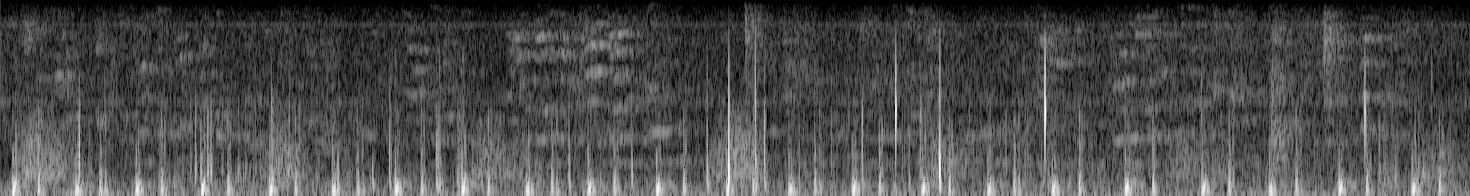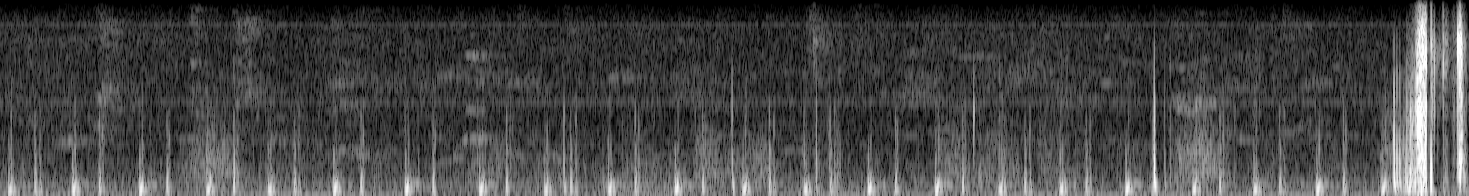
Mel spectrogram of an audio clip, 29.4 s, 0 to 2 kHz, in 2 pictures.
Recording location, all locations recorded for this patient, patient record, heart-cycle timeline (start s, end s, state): pulmonary valve (PV)
aortic valve (AV)+pulmonary valve (PV)+tricuspid valve (TV)+mitral valve (MV)
#Age: nan
#Sex: Male
#Height: 133.0 cm
#Weight: 35.2 kg
#Pregnancy status: False
#Murmur: Absent
#Murmur locations: nan
#Most audible location: nan
#Systolic murmur timing: nan
#Systolic murmur shape: nan
#Systolic murmur grading: nan
#Systolic murmur pitch: nan
#Systolic murmur quality: nan
#Diastolic murmur timing: nan
#Diastolic murmur shape: nan
#Diastolic murmur grading: nan
#Diastolic murmur pitch: nan
#Diastolic murmur quality: nan
#Outcome: Normal
#Campaign: 2014 screening campaign
0.00	0.10	unannotated
0.10	0.22	S1
0.22	0.36	systole
0.36	0.46	S2
0.46	0.74	diastole
0.74	0.86	S1
0.86	1.00	systole
1.00	1.10	S2
1.10	1.34	diastole
1.34	1.46	S1
1.46	1.60	systole
1.60	1.68	S2
1.68	2.00	diastole
2.00	2.12	S1
2.12	2.26	systole
2.26	2.36	S2
2.36	2.68	diastole
2.68	2.80	S1
2.80	2.94	systole
2.94	3.02	S2
3.02	3.30	diastole
3.30	3.42	S1
3.42	3.56	systole
3.56	3.66	S2
3.66	3.92	diastole
3.92	4.06	S1
4.06	4.20	systole
4.20	4.28	S2
4.28	4.60	diastole
4.60	4.72	S1
4.72	4.86	systole
4.86	4.96	S2
4.96	5.24	diastole
5.24	5.36	S1
5.36	5.50	systole
5.50	5.60	S2
5.60	5.86	diastole
5.86	5.98	S1
5.98	6.12	systole
6.12	6.22	S2
6.22	6.54	diastole
6.54	6.66	S1
6.66	6.82	systole
6.82	6.90	S2
6.90	7.24	diastole
7.24	7.36	S1
7.36	7.52	systole
7.52	7.62	S2
7.62	7.88	diastole
7.88	8.00	S1
8.00	8.12	systole
8.12	8.22	S2
8.22	8.50	diastole
8.50	8.64	S1
8.64	8.78	systole
8.78	8.86	S2
8.86	9.20	diastole
9.20	9.32	S1
9.32	9.46	systole
9.46	9.56	S2
9.56	9.86	diastole
9.86	9.98	S1
9.98	10.12	systole
10.12	10.22	S2
10.22	10.50	diastole
10.50	10.62	S1
10.62	10.78	systole
10.78	10.86	S2
10.86	11.24	diastole
11.24	11.36	S1
11.36	11.52	systole
11.52	11.60	S2
11.60	12.00	diastole
12.00	12.12	S1
12.12	12.26	systole
12.26	12.36	S2
12.36	12.68	diastole
12.68	12.80	S1
12.80	12.94	systole
12.94	13.04	S2
13.04	13.36	diastole
13.36	13.48	S1
13.48	13.64	systole
13.64	13.74	S2
13.74	14.10	diastole
14.10	14.22	S1
14.22	14.38	systole
14.38	14.48	S2
14.48	14.78	diastole
14.78	14.88	S1
14.88	15.04	systole
15.04	15.14	S2
15.14	15.40	diastole
15.40	15.52	S1
15.52	15.68	systole
15.68	15.78	S2
15.78	16.08	diastole
16.08	16.20	S1
16.20	16.34	systole
16.34	16.44	S2
16.44	16.74	diastole
16.74	16.88	S1
16.88	17.02	systole
17.02	17.10	S2
17.10	17.36	diastole
17.36	17.48	S1
17.48	17.62	systole
17.62	17.72	S2
17.72	18.02	diastole
18.02	18.14	S1
18.14	18.28	systole
18.28	18.38	S2
18.38	18.74	diastole
18.74	18.86	S1
18.86	19.02	systole
19.02	19.10	S2
19.10	19.48	diastole
19.48	19.60	S1
19.60	19.74	systole
19.74	19.84	S2
19.84	20.14	diastole
20.14	20.24	S1
20.24	20.38	systole
20.38	20.48	S2
20.48	20.76	diastole
20.76	20.88	S1
20.88	21.04	systole
21.04	21.12	S2
21.12	21.44	diastole
21.44	21.56	S1
21.56	21.70	systole
21.70	21.80	S2
21.80	22.12	diastole
22.12	22.22	S1
22.22	22.38	systole
22.38	22.48	S2
22.48	22.72	diastole
22.72	22.84	S1
22.84	23.00	systole
23.00	23.10	S2
23.10	23.36	diastole
23.36	23.48	S1
23.48	23.64	systole
23.64	23.72	S2
23.72	24.04	diastole
24.04	24.16	S1
24.16	24.30	systole
24.30	24.40	S2
24.40	24.68	diastole
24.68	24.80	S1
24.80	24.94	systole
24.94	25.04	S2
25.04	25.28	diastole
25.28	25.40	S1
25.40	25.54	systole
25.54	25.62	S2
25.62	25.94	diastole
25.94	26.06	S1
26.06	26.22	systole
26.22	26.32	S2
26.32	26.62	diastole
26.62	26.74	S1
26.74	26.88	systole
26.88	26.98	S2
26.98	27.22	diastole
27.22	27.34	S1
27.34	27.48	systole
27.48	27.58	S2
27.58	27.86	diastole
27.86	27.96	S1
27.96	28.12	systole
28.12	28.20	S2
28.20	28.50	diastole
28.50	29.39	unannotated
